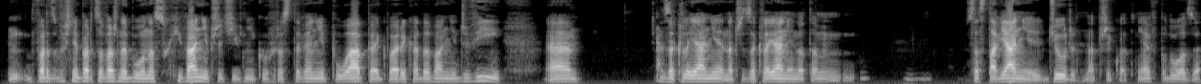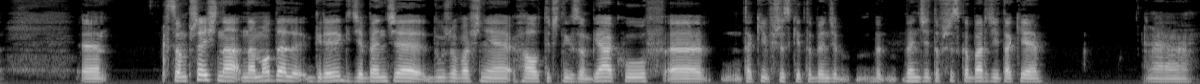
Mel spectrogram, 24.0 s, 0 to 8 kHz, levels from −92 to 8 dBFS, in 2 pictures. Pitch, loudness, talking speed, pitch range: 120 Hz, -20 LUFS, 120 wpm, 110-130 Hz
